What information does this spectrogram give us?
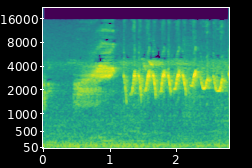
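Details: Chinese hwamei singing: a loud, long rising whistled sweep, then a fast run of bright, evenly spaced V-shaped notes, about seven in under two seconds, over a faint low hum.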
